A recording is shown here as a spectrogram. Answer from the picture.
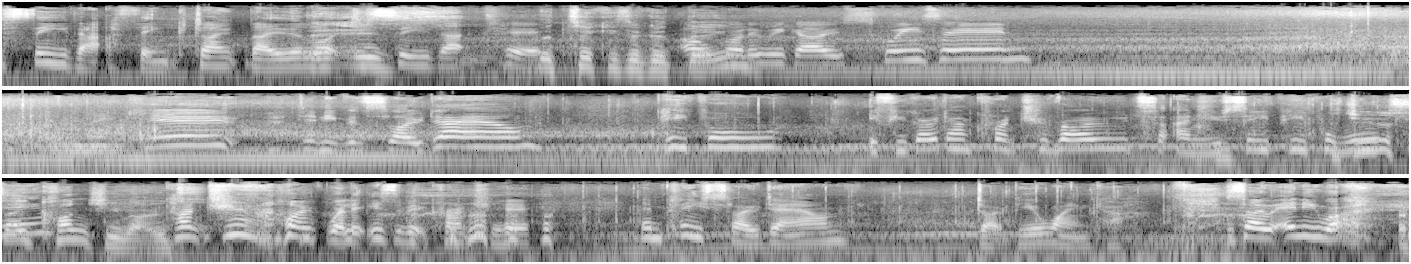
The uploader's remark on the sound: walking podcast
